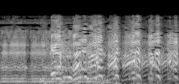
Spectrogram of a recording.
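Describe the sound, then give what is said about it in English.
A sheep bleats loudly, one long quavering bleat with a shaky, wobbling pitch that fills the whole moment, no other sounds around it. “Well, I'm going to get my tape recorder and I'll sit down and I'll try contacting Dolly the Sheep.”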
